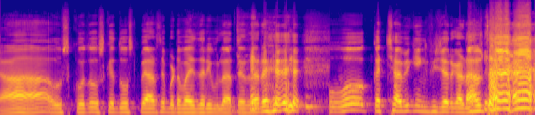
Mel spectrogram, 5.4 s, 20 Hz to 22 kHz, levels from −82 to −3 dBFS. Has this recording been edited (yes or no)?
yes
